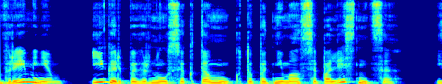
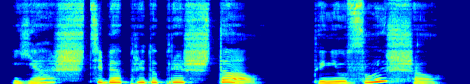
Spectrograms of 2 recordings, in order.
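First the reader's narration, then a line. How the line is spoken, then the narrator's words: Angry hissing whisper. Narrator (Russian): человека, разговаривающего злым шипящим шепотом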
